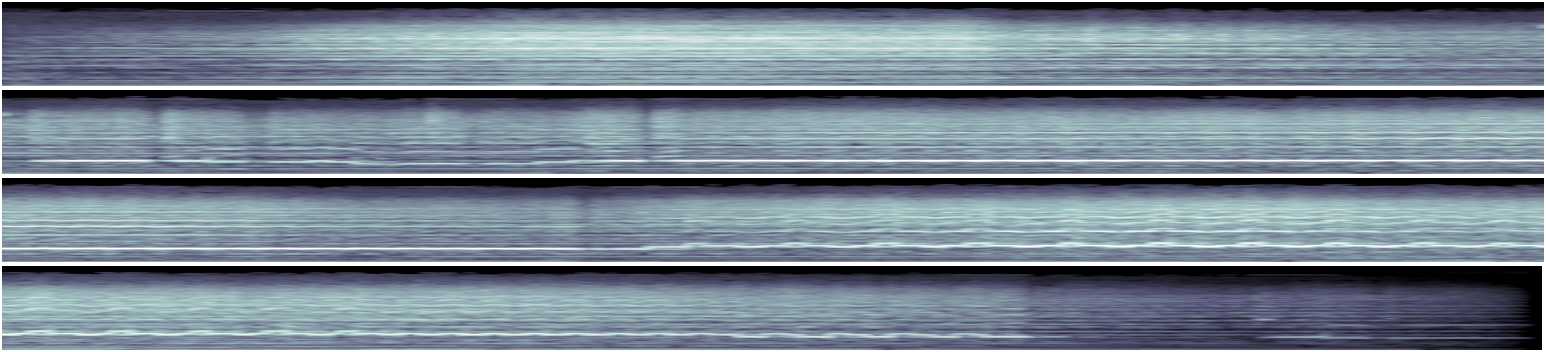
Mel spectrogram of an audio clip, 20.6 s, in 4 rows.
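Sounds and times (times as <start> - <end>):
Romanian shepherd's doina folk tune: 0.0 - 20.5.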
